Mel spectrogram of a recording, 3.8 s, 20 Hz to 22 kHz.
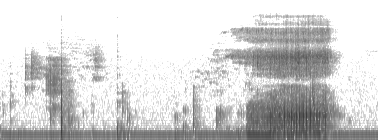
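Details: A 7-month-old red Boston Terrier, asleep, gives one long, rasping snore after a few soft clicks and breaths.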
